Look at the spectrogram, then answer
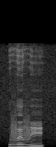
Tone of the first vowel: high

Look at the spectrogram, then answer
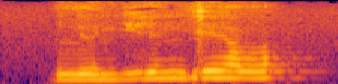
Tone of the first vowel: low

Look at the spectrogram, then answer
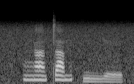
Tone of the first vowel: high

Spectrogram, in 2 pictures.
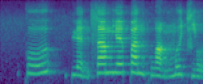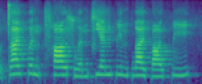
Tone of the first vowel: rising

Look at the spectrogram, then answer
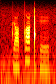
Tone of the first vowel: low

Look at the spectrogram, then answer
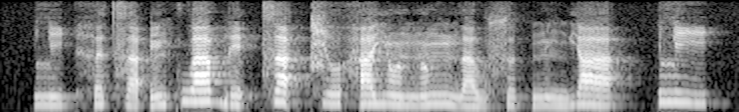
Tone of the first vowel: low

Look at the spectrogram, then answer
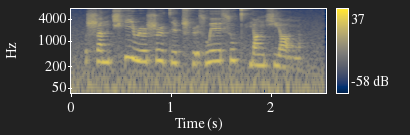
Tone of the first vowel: rising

